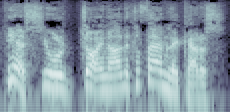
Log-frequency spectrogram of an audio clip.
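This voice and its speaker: A man's voice: sits high, sing-song, normal speed, pushed and bright, breathy edge, no echo, clean studio sound, voice pushed up, exaggerated voice. A man voicing a sardonic, mocking demon that speaks through a possessed girl, sneering and theatrical.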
